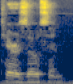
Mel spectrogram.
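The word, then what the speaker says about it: terazosin: Next is terazzisin is how I've always pronounced it, but I've also heard it as terrazosin and that's hyrin.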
